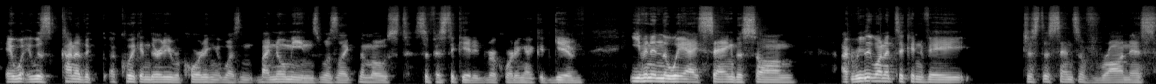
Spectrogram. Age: 20-39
